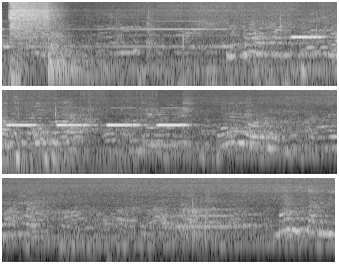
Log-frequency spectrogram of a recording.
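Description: BMX starting-gate cadence tones: a row of short, evenly spaced high beeps about three to five seconds in, over steady crowd chatter and PA sound. A brief loud rush of noise comes at the very start.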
